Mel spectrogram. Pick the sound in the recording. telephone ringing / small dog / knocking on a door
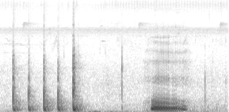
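knocking on a door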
